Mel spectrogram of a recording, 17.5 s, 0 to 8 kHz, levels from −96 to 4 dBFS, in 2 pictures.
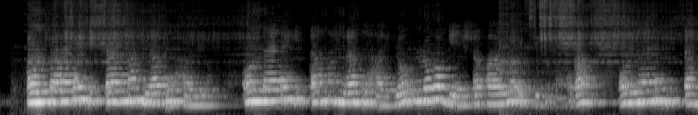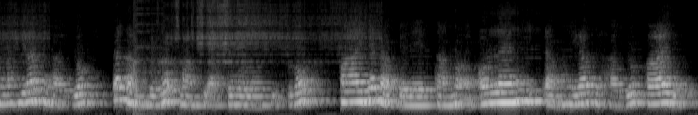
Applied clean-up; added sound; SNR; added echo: neural separator model SepFormer DNS4.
